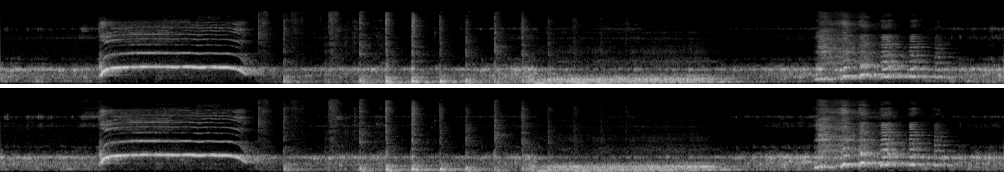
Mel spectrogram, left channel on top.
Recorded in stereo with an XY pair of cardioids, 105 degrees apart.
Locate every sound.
1.0 s a shout: 5° left, 0.5 m
2.6 s tape being pulled: 20° left, 0.6 m
5.3 s snoring: 55° left, 0.5 m
8.1 s laughter: 55° right, 1.1 m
